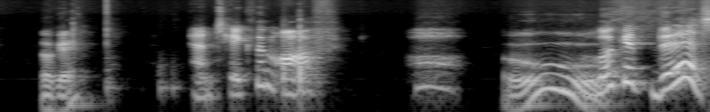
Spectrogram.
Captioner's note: gasping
